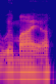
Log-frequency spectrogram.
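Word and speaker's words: Lumiya: Although if you listen to the audio books, they pronounce it Lumaya, but Oh. Oh, really? Every most people pronounce it Lumia.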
